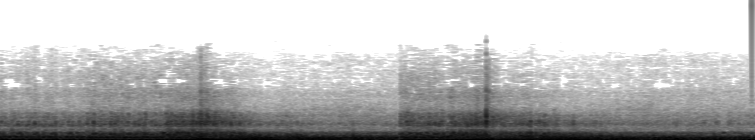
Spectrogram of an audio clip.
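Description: A truck engine revs briefly.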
